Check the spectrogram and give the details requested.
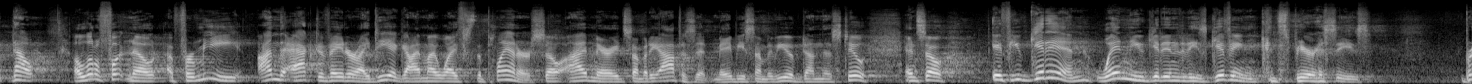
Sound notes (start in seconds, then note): none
